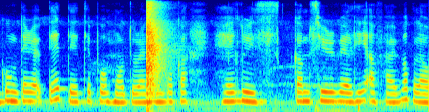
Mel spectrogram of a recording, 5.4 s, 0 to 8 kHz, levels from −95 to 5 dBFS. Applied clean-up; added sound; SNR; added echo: none; Clapping; -1 dB; none.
